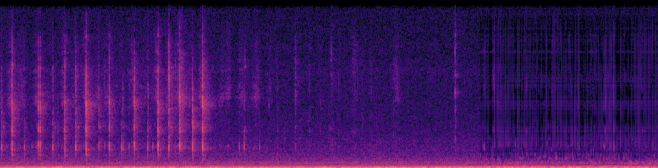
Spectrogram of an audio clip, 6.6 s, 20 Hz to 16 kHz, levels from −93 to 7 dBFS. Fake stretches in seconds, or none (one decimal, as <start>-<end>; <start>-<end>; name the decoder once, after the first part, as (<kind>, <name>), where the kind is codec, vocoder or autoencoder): 4.8-6.6 (vocoder, BigVGAN v2)

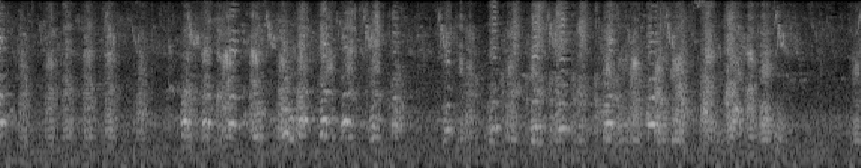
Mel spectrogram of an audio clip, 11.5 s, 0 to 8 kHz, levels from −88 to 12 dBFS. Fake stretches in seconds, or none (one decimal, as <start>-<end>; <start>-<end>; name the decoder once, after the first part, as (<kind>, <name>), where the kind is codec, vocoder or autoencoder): 1.1-2.1 (vocoder, BigVGAN v2); 2.6-5.2

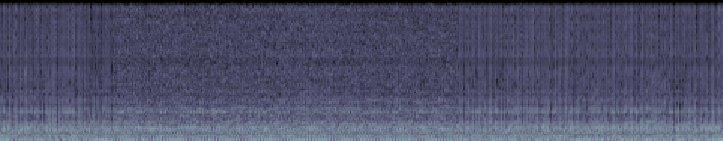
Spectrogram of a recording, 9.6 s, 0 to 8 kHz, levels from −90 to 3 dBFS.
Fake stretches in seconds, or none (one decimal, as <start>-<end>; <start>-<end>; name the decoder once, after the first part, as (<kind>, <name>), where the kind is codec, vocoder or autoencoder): 0.0-1.5 (vocoder, BigVGAN v2); 6.1-9.6

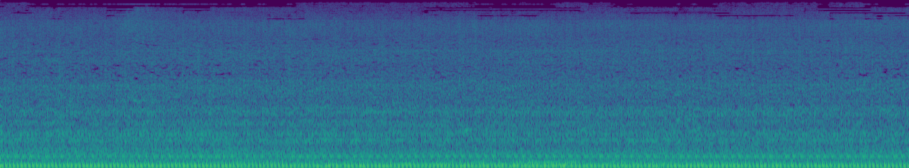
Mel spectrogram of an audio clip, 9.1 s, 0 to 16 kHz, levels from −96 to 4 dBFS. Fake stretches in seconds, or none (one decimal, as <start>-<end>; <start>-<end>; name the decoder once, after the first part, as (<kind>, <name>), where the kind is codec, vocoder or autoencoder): 6.6-7.1 (vocoder, BigVGAN v2)

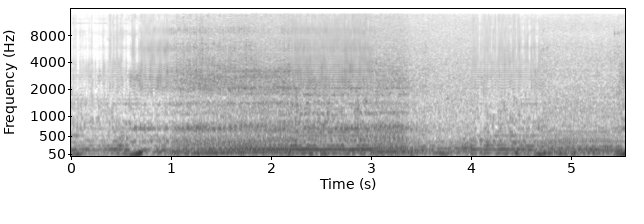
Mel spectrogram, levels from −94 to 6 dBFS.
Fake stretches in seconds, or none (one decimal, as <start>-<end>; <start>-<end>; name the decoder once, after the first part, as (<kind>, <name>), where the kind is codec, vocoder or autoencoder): 0.0-1.0 (vocoder, BigVGAN v2); 2.2-3.0; 4.0-4.7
